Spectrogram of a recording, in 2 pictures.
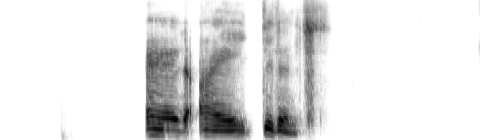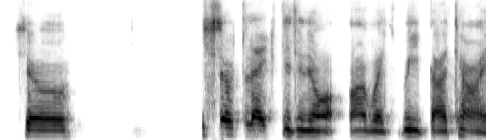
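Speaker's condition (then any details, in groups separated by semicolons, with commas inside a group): Cerebral palsy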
